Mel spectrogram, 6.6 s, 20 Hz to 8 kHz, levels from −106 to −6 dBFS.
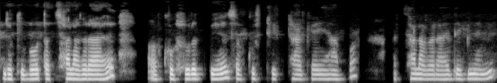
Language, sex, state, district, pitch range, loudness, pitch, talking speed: Hindi, female, Bihar, Purnia, 165-175 Hz, -24 LUFS, 170 Hz, 200 wpm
